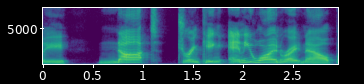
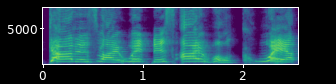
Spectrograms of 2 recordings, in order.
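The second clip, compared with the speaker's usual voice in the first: sweaty coworker voice; 8 semitones higher than usual. Retold or imitated. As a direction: wail it like a fed-up man. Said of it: "he's just going".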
